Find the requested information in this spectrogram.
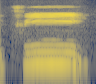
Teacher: फीही, फा या ज़ेर फी, फा या ज़ेर फी, यहाँ पर या मद्दा कर रहे, तो क्या करेंगे, जोर डालते हुए एक अलिफ की मकदार के बाकदर खींचेंगे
